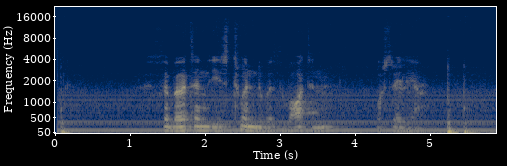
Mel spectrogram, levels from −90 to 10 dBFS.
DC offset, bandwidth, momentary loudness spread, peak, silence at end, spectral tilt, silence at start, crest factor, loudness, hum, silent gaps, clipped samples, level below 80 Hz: under 0.1%; 11 kHz; 19 LU; -12 dBFS; 0 s; -8.5 dB/octave; 0 s; 20 dB; -32 LUFS; none; none; under 0.1%; -38 dBFS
